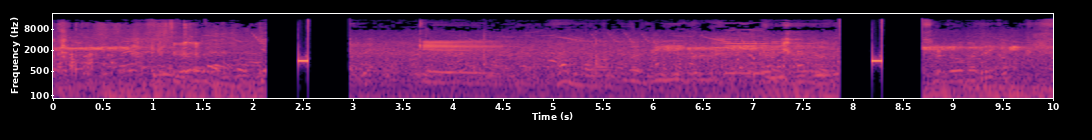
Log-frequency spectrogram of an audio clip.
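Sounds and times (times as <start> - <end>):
man and woman laughing: 0.0 - 1.7, 7.0 - 7.9.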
